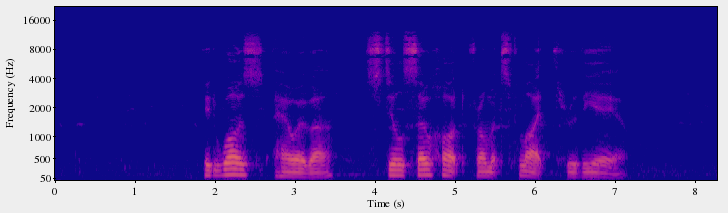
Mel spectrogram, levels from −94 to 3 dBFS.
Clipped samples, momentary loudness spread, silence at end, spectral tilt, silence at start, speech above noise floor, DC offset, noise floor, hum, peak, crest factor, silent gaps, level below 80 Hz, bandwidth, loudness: under 0.1%; 13 LU; 1.2 s; -5.5 dB/octave; 1.85 s; 42 dB; under 0.1%; -87 dBFS; none; -28 dBFS; 18 dB; none; -86 dBFS; 12.5 kHz; -45 LUFS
